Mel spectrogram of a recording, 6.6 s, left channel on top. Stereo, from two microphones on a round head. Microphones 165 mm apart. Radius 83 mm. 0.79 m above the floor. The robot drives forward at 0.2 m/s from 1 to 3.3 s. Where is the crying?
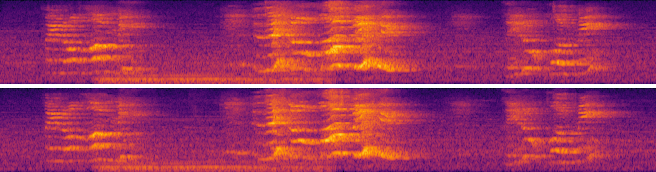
60° right (ahead or behind), 1.3 m; by 6.0 s 50° right (ahead or behind), 1.5 m.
